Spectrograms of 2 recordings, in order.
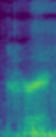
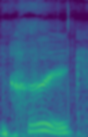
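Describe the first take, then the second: First: It is said Kansas-style with a short i vowel. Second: It is said with a long ee vowel.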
